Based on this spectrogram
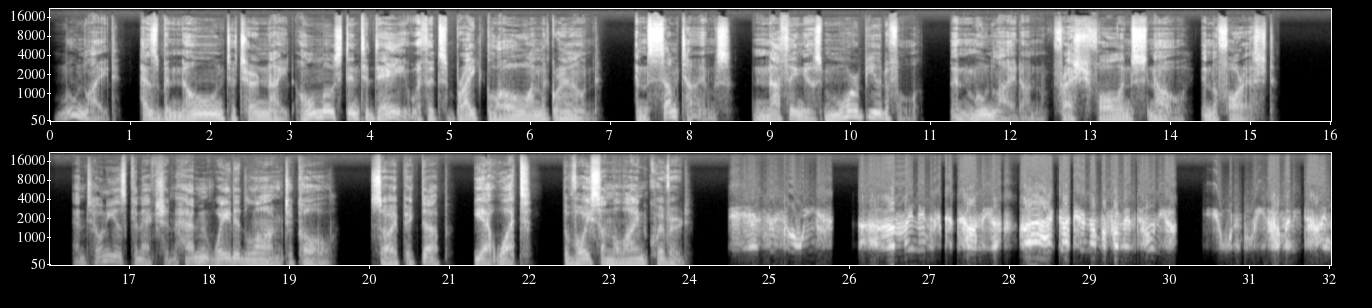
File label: Audiobook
